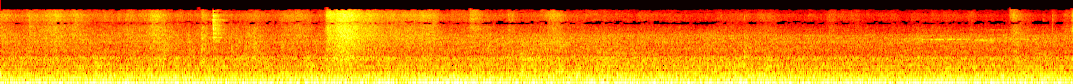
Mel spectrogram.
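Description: Traffic hisses past on a wet road.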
